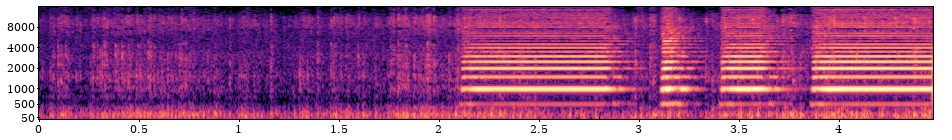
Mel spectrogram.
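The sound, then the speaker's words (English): A low rumbling murmur gives way to a loud, bright Trojan trumpet call: long sustained brassy notes, broken twice by short pauses, ringing out to the end. “The Trojan's trumpet!”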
